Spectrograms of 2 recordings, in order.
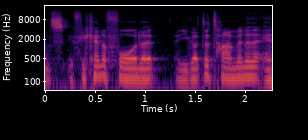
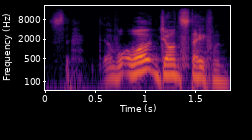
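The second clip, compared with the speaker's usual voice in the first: usual speaking voice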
